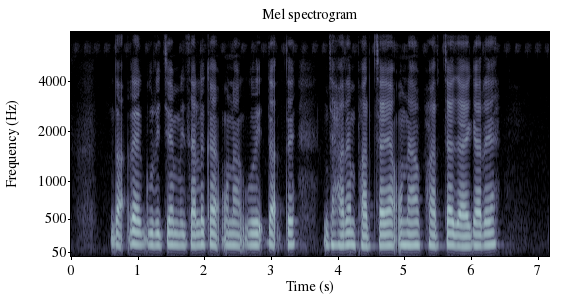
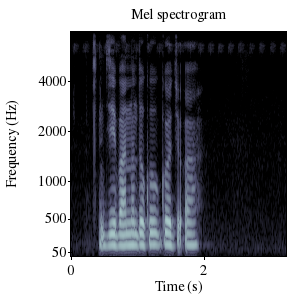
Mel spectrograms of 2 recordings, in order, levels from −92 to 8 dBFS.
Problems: none marked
